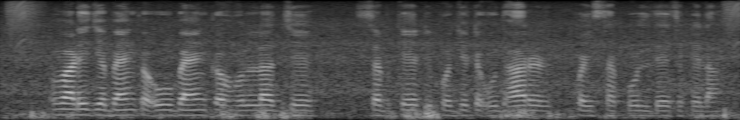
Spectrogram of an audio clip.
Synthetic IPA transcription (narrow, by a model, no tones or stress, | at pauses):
ʋaːɽid͡ʒebɛ̃ːŋkubɛ̃ːŋkɦoːlːat͡ʃe | səbkeɖɪpoːd͡ʒɪʈʊd̪ʱaːɾpəɪsakuːld̪eːsəkeːlãː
